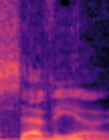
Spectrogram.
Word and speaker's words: Savio: It all started in the Savio. Is that the correct pronunciation? – Yeah, it's Savio. It's Italian. They're an Italian family, really great family, but they're Savio.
